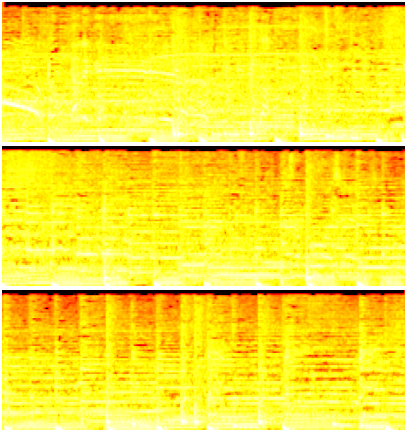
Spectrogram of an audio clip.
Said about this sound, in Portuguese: com o aplauso de vocês.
